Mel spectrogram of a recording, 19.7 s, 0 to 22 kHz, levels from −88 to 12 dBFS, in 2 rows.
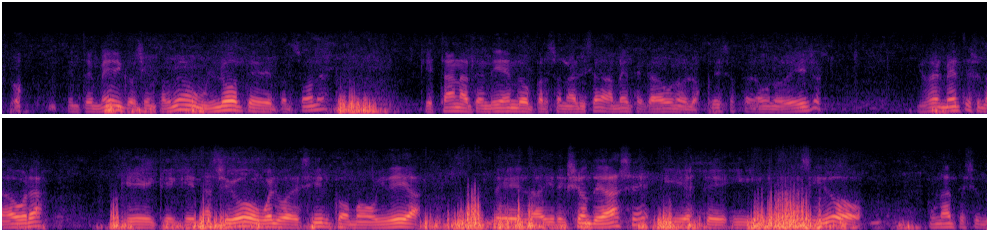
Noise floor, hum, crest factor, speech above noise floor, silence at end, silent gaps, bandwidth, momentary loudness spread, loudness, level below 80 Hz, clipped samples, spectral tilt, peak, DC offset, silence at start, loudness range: -59 dBFS; none; 20 dB; 38 dB; 0 s; none; 6.6 kHz; 18 LU; -21 LUFS; -42 dBFS; under 0.1%; -11 dB/octave; -2 dBFS; under 0.1%; 0.1 s; 13 LU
